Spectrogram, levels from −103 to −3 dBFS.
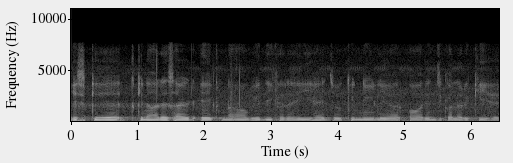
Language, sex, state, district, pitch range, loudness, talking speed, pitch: Hindi, male, Bihar, Bhagalpur, 115-125 Hz, -43 LUFS, 160 wpm, 120 Hz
